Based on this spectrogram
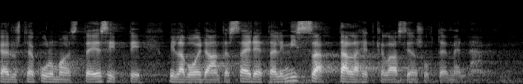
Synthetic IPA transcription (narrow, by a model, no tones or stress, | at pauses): æydyst̪æjɑkulmɑːsi̥t̪ːˑeesit̪ːi | milːæʋoidɑːnt̪æsːæedet̪ːˑæːelimisːæt̪ælːæhet̪kelːæɑsiɑnsuht̪eːmmenːæː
